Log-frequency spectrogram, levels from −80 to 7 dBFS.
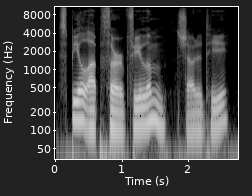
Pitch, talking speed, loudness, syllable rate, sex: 115 Hz, 130 wpm, -17 LUFS, 3.4 syllables/s, male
